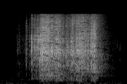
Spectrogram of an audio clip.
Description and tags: two velcro stripes being pulled up. Sennheiser ME62 + ME66 > Shure FP24 > iRiver H120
